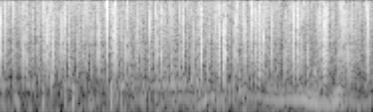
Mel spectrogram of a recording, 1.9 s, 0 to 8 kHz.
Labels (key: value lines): label: biophony, cascading saw
recorder: SoundTrap 600 or HydroMoth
